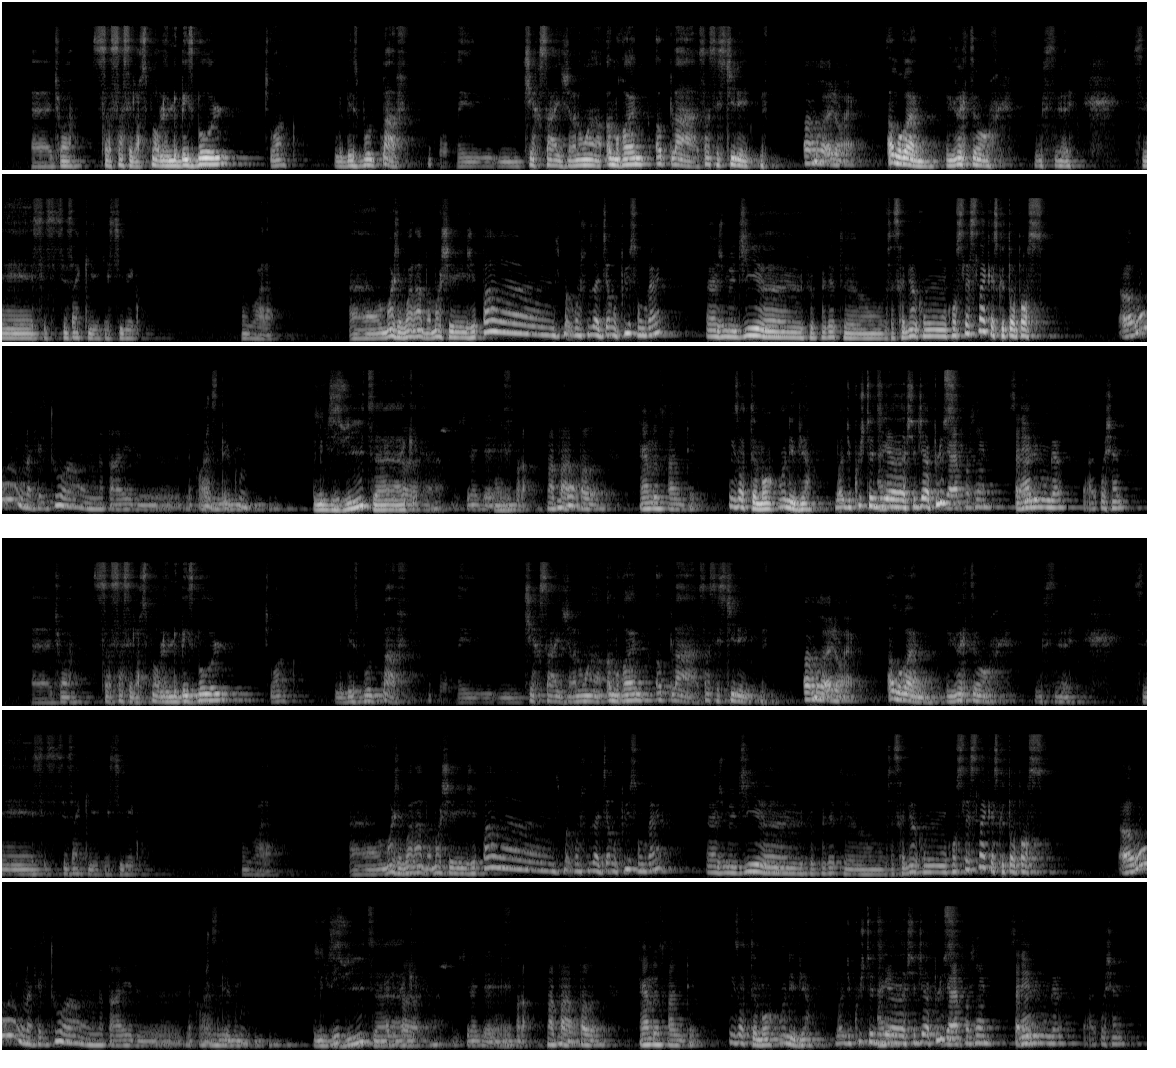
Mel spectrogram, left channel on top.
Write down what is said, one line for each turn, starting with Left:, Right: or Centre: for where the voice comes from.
Left: euh, tu vois, ça, ça c'est leur sport. Le, le baseball, tu vois, le baseball, paf. Bon, et Il tire ça, il tire loin. Home run, hop là, ça c'est stylé.
Right: Oh, ouais, non, ouais.
Left: Home run, exactement. Donc, C'est c'est- c'est- c'est ça qui est, qui est stylé, quoi. Donc, voilà. Euh, moi, j'ai voilà, bah, moi, j'ai j'ai pas, euh, j'ai pas grand-chose à dire en plus, en vrai. Euh, je me dis euh, que peut-être euh, on- ça serait bien qu'on qu'on se laisse là. Qu'est-ce que t'en penses?
Right: Euh, ouais, ouais, on a fait le tour, hein. On a parlé de, de la Coupe
Left: Ouais,
Right: du
Left: c'était
Right: Monde 2018
Left: cool. 2018,
Right: et
Left: euh,
Right: allez faire
Left: avec-
Right: la
Left: euh,
Right: France. C'est la- euh,
Left: bon,
Right: voilà, on n'a pas,
Left: bon,
Right: pas, euh, rien d'autre à ajouter.
Left: exactement, on est bien. Bon, du coup, je te dis,
Right: Allez,
Left: euh, je te dis à plus.
Right: à la prochaine.
Left: Salut
Right: Salut!
Left: mon gars, à la prochaine.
